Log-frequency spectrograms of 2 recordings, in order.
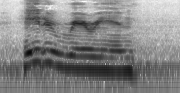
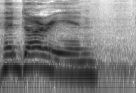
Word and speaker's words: Hadarian: Origin believed to come from the Haterarian. Oh, sorry. Hadarian. I was giving it a whole another syllable.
